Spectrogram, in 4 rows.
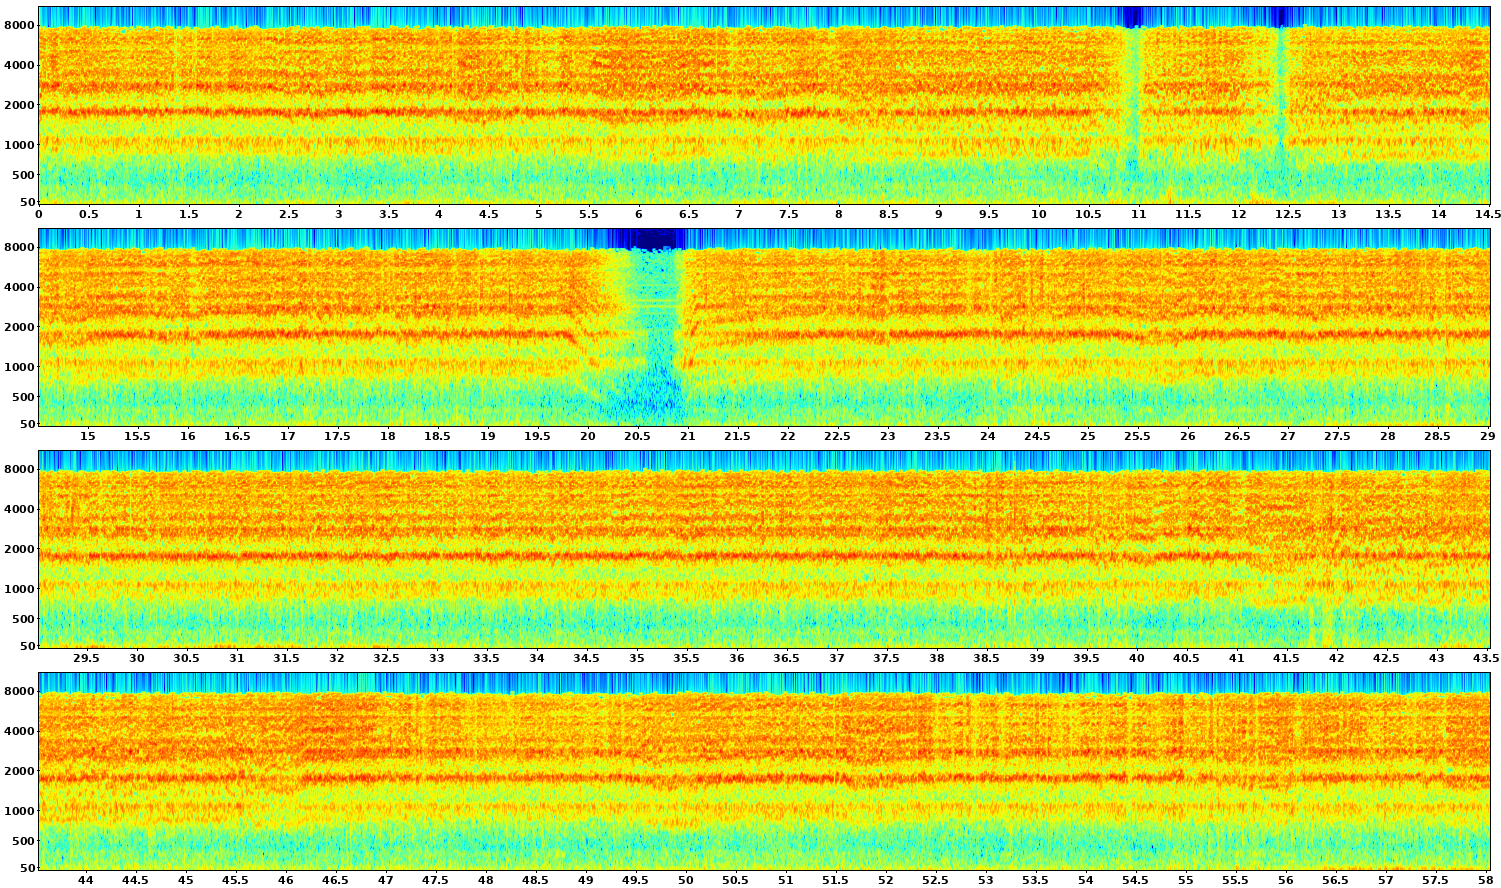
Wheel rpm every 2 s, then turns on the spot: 230, 230, 230, 210, 190, 120, 160, 220, 230, 190, 150, 230, 230, 230, 230, 230, 230, 230, 230, 230, 210, 190, 200, 230, 230, 230, 230, 230, 220.
none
